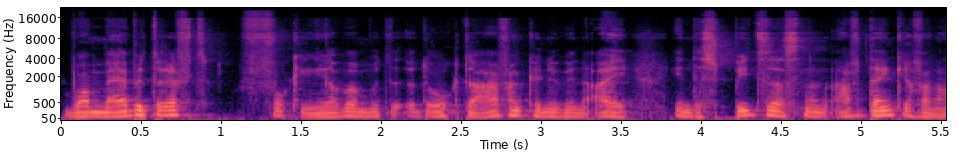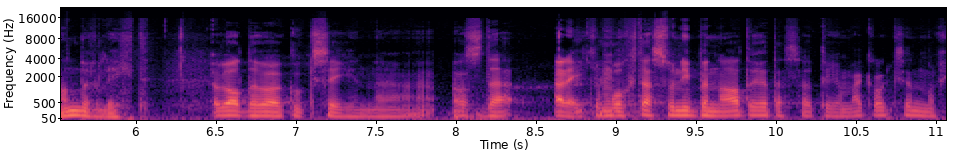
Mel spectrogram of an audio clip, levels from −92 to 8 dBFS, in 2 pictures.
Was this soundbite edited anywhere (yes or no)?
no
